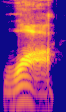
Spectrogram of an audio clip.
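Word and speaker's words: Waugh: Wah. And I'm not saying it's not spelled Wah as in R o y. It's spelled w a u g h. His name is fip wah.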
